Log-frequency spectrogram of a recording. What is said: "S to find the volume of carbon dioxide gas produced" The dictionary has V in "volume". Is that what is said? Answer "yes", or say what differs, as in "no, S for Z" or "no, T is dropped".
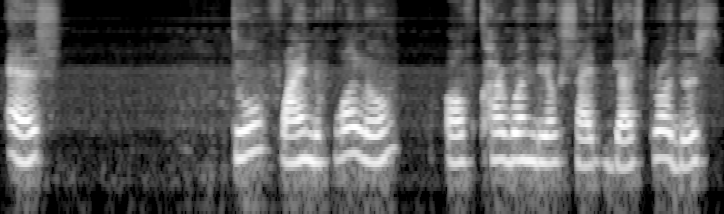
no, F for V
